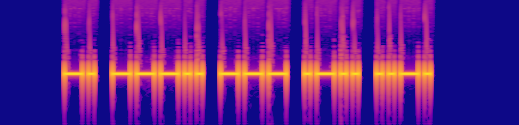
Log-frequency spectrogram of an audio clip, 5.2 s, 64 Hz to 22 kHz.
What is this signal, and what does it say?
Morse code, heard as a keyed tone, about 20 wpm, 700 Hz. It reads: N8OLF
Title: USA Call Signs - 5 Characters - 3x Character Spacing - 20wpm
